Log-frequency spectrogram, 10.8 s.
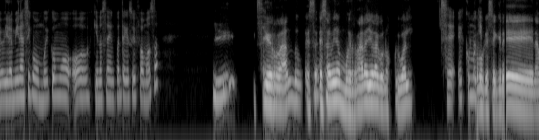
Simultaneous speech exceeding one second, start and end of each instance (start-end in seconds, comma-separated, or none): none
